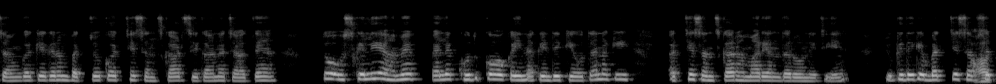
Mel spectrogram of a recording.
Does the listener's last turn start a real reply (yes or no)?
no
